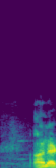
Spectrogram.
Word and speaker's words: honour: ऑनर different sound हो रहा है। बाकी तीनों क्या है? हाउस और एच हा से शुरू हो रहा है, जबकि ऑनर को आ से शुरू करना पड़ रहा है, भले स्पेलिंग उसकी HONOUR लिखा है।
